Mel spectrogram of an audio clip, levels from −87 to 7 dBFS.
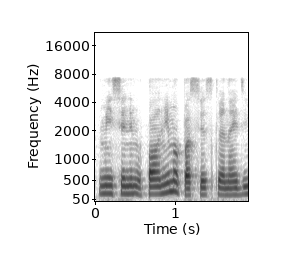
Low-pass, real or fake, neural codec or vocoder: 7.2 kHz; fake; codec, 16 kHz in and 24 kHz out, 1 kbps, XY-Tokenizer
